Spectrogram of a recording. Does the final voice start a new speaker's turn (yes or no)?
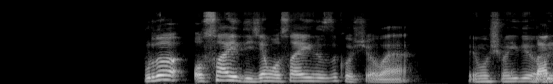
yes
